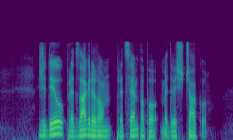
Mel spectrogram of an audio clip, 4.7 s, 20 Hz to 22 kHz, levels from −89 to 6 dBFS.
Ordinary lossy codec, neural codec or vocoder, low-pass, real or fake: none; codec, 16 kHz, 2 kbps, X-Codec, HuBERT features, trained on LibriSpeech; 7.2 kHz; fake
